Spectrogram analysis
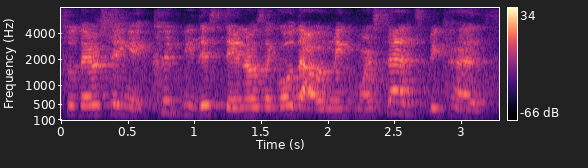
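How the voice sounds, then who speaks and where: A woman's voice: fairly high pitch, fairly even intonation, quick pace, slight background noise. A woman in her twenties, a podcast co-host, telling a personal story in casual chat with lots of "like" and candid detail. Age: 20s. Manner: candid rambling storytelling, heavy on "like". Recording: roomy, distant mic.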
